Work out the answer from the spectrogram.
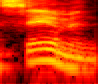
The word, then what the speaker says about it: salmon: over time that's why you don't pronounce the l in salmon that's why the tn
